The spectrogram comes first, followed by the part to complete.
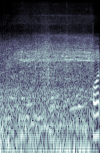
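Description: A vehicle engine running steadily in the background, with a faint high whine coming in about a second in.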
